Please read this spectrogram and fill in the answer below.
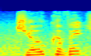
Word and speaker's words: Djokovic: It's going to be interesting to see what's going on with Jookovic and Tomic. Djokovic and Tomic. That's how I pronounce him.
